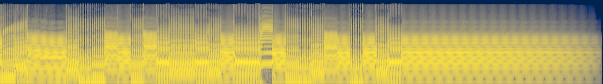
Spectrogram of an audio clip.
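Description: Serge Paperface modular synthesizer: the NTO oscillator, randomly sequenced by the TKB, played through the Wave Multipliers, giving a fast run of stepped notes with shifting, buzzy timbre. About four seconds in it settles on one held note rich in overtones, which fades out.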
